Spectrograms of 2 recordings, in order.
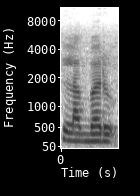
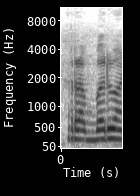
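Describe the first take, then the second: First: The word begins with an l sound. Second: The word begins with an r sound. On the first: The speaker calls it wrong. "లా పెట్టేసి లబ్బరు అని పలుకుతున్నారు" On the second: The speaker calls it right. "రా తీసేసి"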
